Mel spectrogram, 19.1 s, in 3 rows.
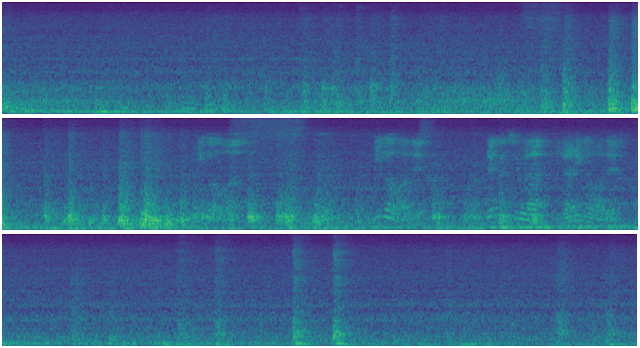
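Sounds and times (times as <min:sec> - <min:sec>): train running rumble: 0:00.0 - 0:19.0.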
